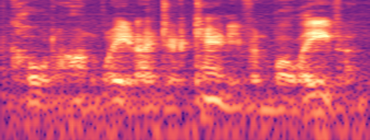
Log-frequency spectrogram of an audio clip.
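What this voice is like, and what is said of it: Liam Neeson impression. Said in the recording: “it's my Liam Neeson accent.”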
